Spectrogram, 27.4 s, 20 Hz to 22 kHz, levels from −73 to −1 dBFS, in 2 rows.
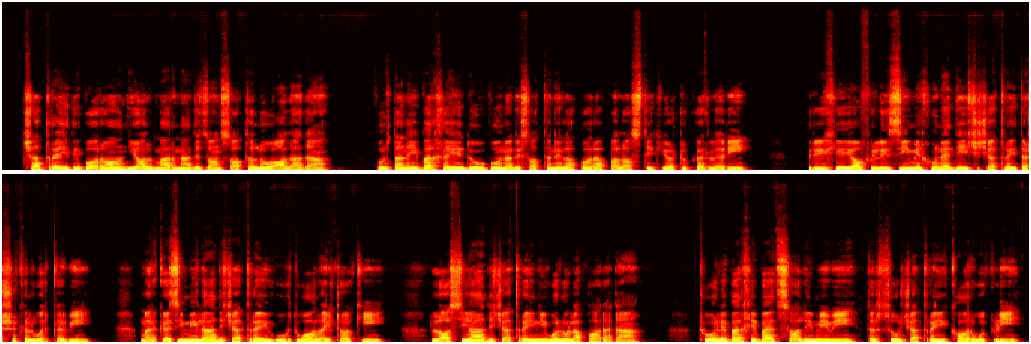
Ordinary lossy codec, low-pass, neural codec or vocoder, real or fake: none; none; none; real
